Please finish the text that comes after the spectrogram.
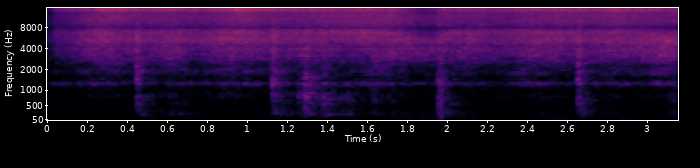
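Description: Capsicum and spices sautéed in a pan for chicken bread pakora, a continuous soft sizzle broken by four evenly spaced scraping stir strokes, close and steady, with nobody speaking.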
